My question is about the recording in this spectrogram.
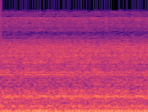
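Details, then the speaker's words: Tata Magic Express petrol after repairing a no-start, no-communication fault (wiring checked, DTCs cleared): smooth steady low idle with even beat, no misses, knocks or surging; running fine. "फिलहाल positive result है। किसी प्रकार की कोई check light नहीं है और कोई गाड़ी प्रॉब्लम नहीं कर रही।"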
